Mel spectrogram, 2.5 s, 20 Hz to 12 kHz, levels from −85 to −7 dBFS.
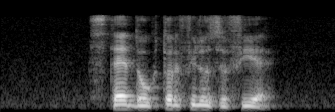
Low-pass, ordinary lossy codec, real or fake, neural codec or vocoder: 7.2 kHz; none; real; none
